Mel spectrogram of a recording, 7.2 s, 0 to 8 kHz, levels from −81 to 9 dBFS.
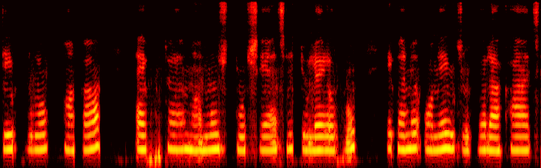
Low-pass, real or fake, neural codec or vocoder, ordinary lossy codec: none; fake; codec, 16 kHz, 4 kbps, FunCodec, trained on LibriTTS, 50 frames a second; none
